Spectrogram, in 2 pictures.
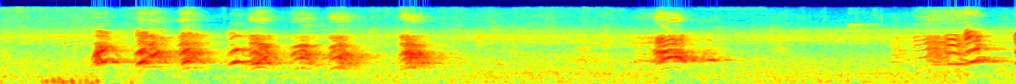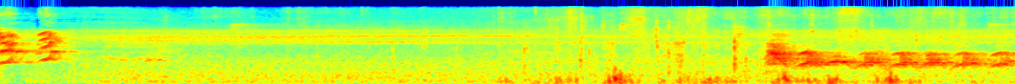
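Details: Outdoor play among four male Toy Schnauzer pups, seven weeks old, in liver parti, black and white parti and black and silver coats; shrill yapping comes in rapid bursts of several barks, separated by pauses.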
